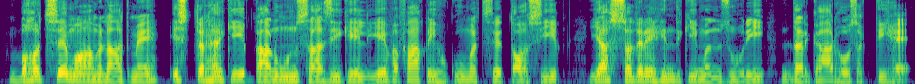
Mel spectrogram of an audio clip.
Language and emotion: Urdu, neutral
